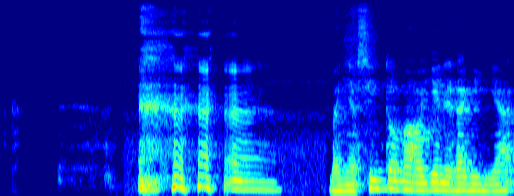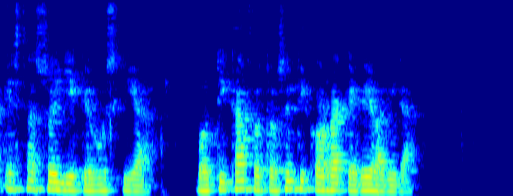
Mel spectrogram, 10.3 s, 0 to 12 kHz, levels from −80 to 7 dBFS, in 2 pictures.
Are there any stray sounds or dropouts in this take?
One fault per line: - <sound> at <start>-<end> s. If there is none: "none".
- laugh at 1.4-2.8 s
